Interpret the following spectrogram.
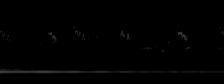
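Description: Faint, soft background music: a long held note with bird chirps repeating over it.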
